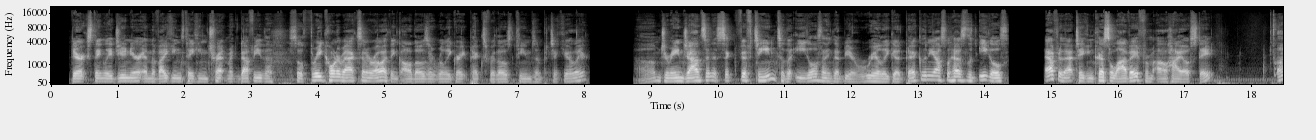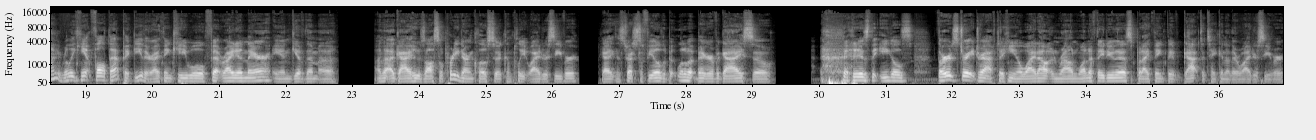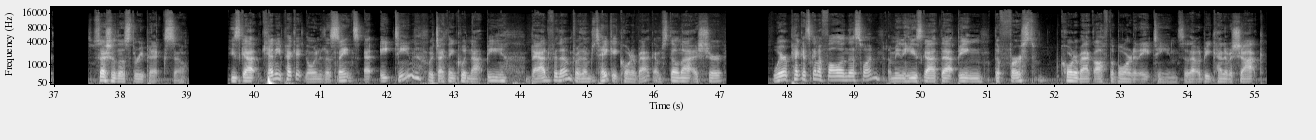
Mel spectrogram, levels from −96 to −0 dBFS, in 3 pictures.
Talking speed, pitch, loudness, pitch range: 220 wpm, 110 Hz, -22 LUFS, 100-125 Hz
